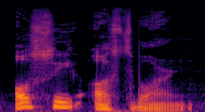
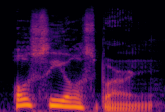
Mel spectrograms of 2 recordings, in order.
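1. El nombre se dice lento y seductor. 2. El nombre se dice rápido y sencillo.

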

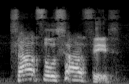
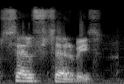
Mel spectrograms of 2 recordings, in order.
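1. Se dice con sílabas y vocales de estilo japonés. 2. Se dice con sonidos ingleses normales.

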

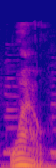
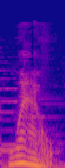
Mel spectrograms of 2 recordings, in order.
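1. 这句话说得音调高、很兴奋。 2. 这句话说得音调高、很兴奋。

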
